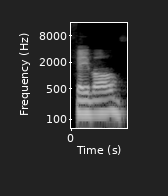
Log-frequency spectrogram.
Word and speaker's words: Feval: It's by a guy named Charles Feval, F-E-V-A-L, accent on the E.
